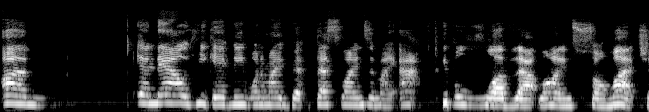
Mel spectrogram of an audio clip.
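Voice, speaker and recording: Her tone is animated, bright and sharp. This woman speaks at a high pitch. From US, Italian-American family. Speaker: stand-up comedian. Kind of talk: casual chat.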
